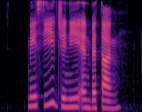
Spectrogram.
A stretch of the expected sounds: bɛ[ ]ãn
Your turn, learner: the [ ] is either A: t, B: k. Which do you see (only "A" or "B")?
A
